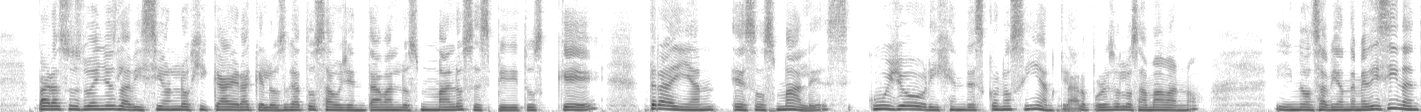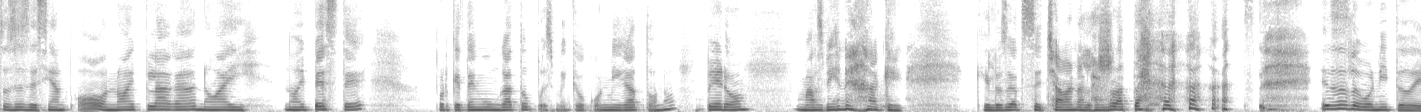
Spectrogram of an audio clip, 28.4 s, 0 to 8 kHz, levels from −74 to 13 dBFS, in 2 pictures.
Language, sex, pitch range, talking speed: Spanish, female, 180-225 Hz, 150 wpm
